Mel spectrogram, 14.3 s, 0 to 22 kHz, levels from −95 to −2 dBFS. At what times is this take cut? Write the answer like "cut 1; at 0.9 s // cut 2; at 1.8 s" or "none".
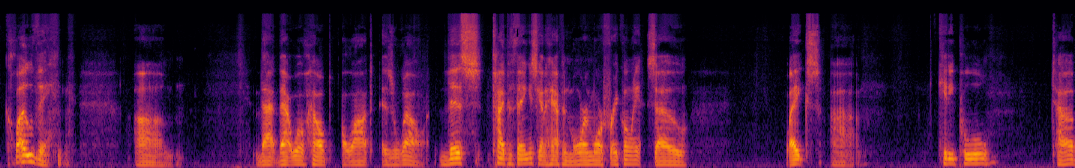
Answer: cut 1; at 5.7 s // cut 2; at 8.5 s // cut 3; at 11.0 s

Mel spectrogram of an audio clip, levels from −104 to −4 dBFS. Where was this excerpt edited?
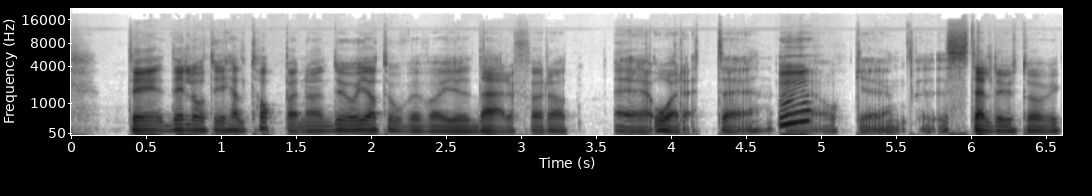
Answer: none

